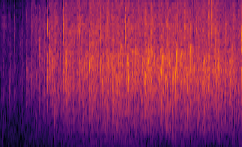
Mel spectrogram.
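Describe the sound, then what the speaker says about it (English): Sustained applause from a large crowd in the Batman Telltale video game, swelling in over the first second and then holding steady and loud, with dense overlapping claps. "could have heard that applause"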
